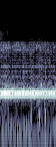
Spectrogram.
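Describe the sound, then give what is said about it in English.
A telephone dialing tone, heard as a call is placed to the speaker's mom, sounds as one steady, unbroken electronic beep, loud and mid-pitched, holding for about a second with no voices over it. “I am dialing.”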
